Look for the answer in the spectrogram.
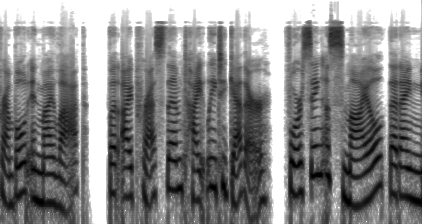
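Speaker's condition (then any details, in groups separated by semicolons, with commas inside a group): No condition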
